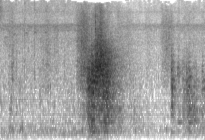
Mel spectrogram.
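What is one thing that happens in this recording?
A bundle of sticks clatters as it is set down.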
